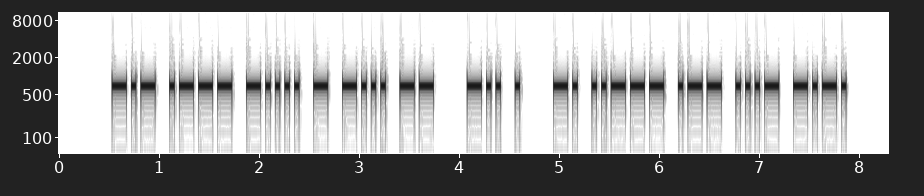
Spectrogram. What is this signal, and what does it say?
Morse code, heard as a keyed tone, about 25 wpm, 700 Hz. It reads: KJ6TBM DE N2WVC
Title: USA Callsign DE Callsign 25wpm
